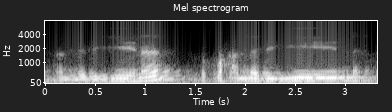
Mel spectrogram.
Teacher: النون تصبح ساكنة ويصبح عندنا مد عارض بالسكون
